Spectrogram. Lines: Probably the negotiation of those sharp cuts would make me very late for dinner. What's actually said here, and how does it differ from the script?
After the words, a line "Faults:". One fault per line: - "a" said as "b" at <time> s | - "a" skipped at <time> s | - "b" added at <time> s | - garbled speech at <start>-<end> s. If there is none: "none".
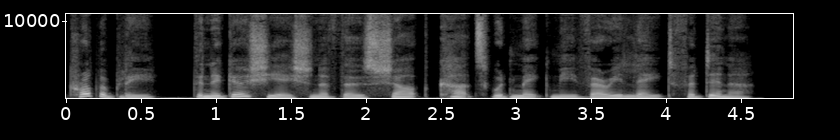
Probably the negotiation of those sharp cuts would make me very late for dinner.
Faults:
none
